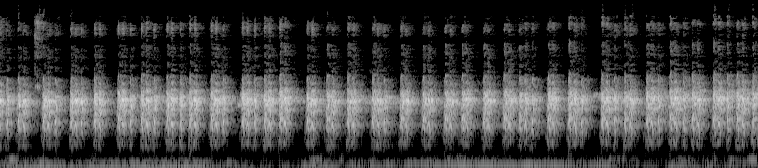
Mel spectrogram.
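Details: Yellow-vented bulbul kept by its owner, welcoming the keeper back from work: a steady, unbroken run of rasping chattered notes at roughly three a second, with a soft low rumble underneath early on.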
